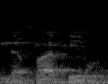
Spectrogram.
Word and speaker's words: dafatiru: Hazihi dafatirun. Ini buku-buku catatan. Nah, ini ya dafatiru. Ingat ya, tidak ditanwinkan bacanya.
